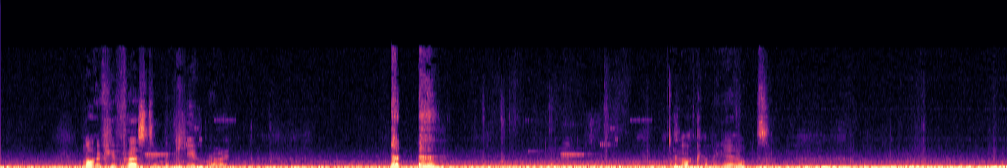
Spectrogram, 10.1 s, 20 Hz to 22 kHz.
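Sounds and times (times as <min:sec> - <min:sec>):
car engine and road rumble: 0:00.0 - 0:10.0
person clearing throat: 0:03.9 - 0:04.5.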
